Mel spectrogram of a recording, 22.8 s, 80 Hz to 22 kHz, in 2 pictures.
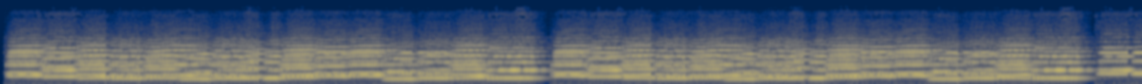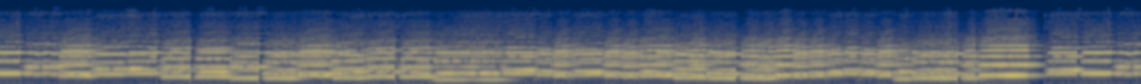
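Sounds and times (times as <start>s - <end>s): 
two flutes playing a gavotte: 0.0s - 22.8s.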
